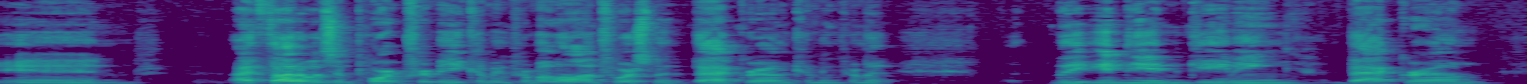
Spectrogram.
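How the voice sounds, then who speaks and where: A man with an American accent, flat monotone intonation, a moderate pace and audible room echo. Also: medium pitch for a man. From California. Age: 60s. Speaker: podcast host, former teacher. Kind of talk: casual monologue. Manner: hesitant, many fillers.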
